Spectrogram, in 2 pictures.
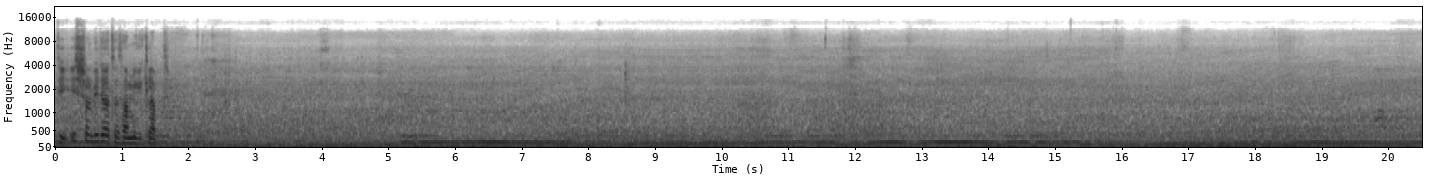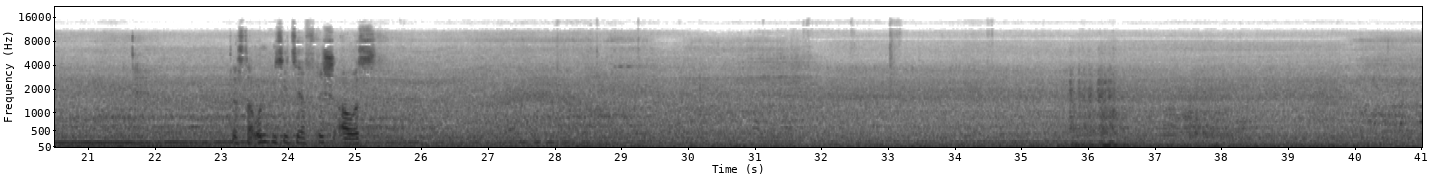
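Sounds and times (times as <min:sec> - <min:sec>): engine drone: 0:00.0 - 0:41.0
road traffic noise: 0:00.0 - 0:41.0.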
